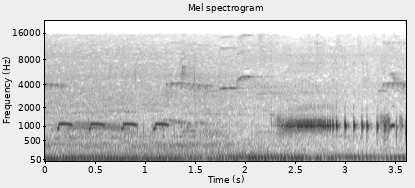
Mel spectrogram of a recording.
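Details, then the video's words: Local zebra dove calling to a rival, with spaced soft coo notes followed by a sustained rolling coo, over a steady low hum and faint high chirps from other birds. "Perkutut lokal gacor memanggil lawan"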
